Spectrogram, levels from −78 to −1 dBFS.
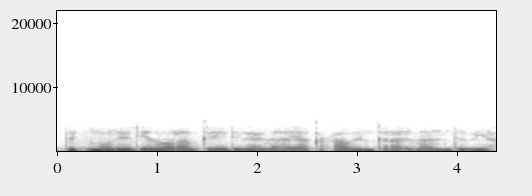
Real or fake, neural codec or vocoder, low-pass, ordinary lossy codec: real; none; 19.8 kHz; AAC, 16 kbps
